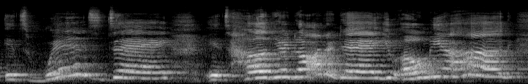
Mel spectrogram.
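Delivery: high, loud, drawn-out announcement; excited daughter. Retold or imitated. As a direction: claim the hug like a gleeful kid. Daughter announces hug day, acted.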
